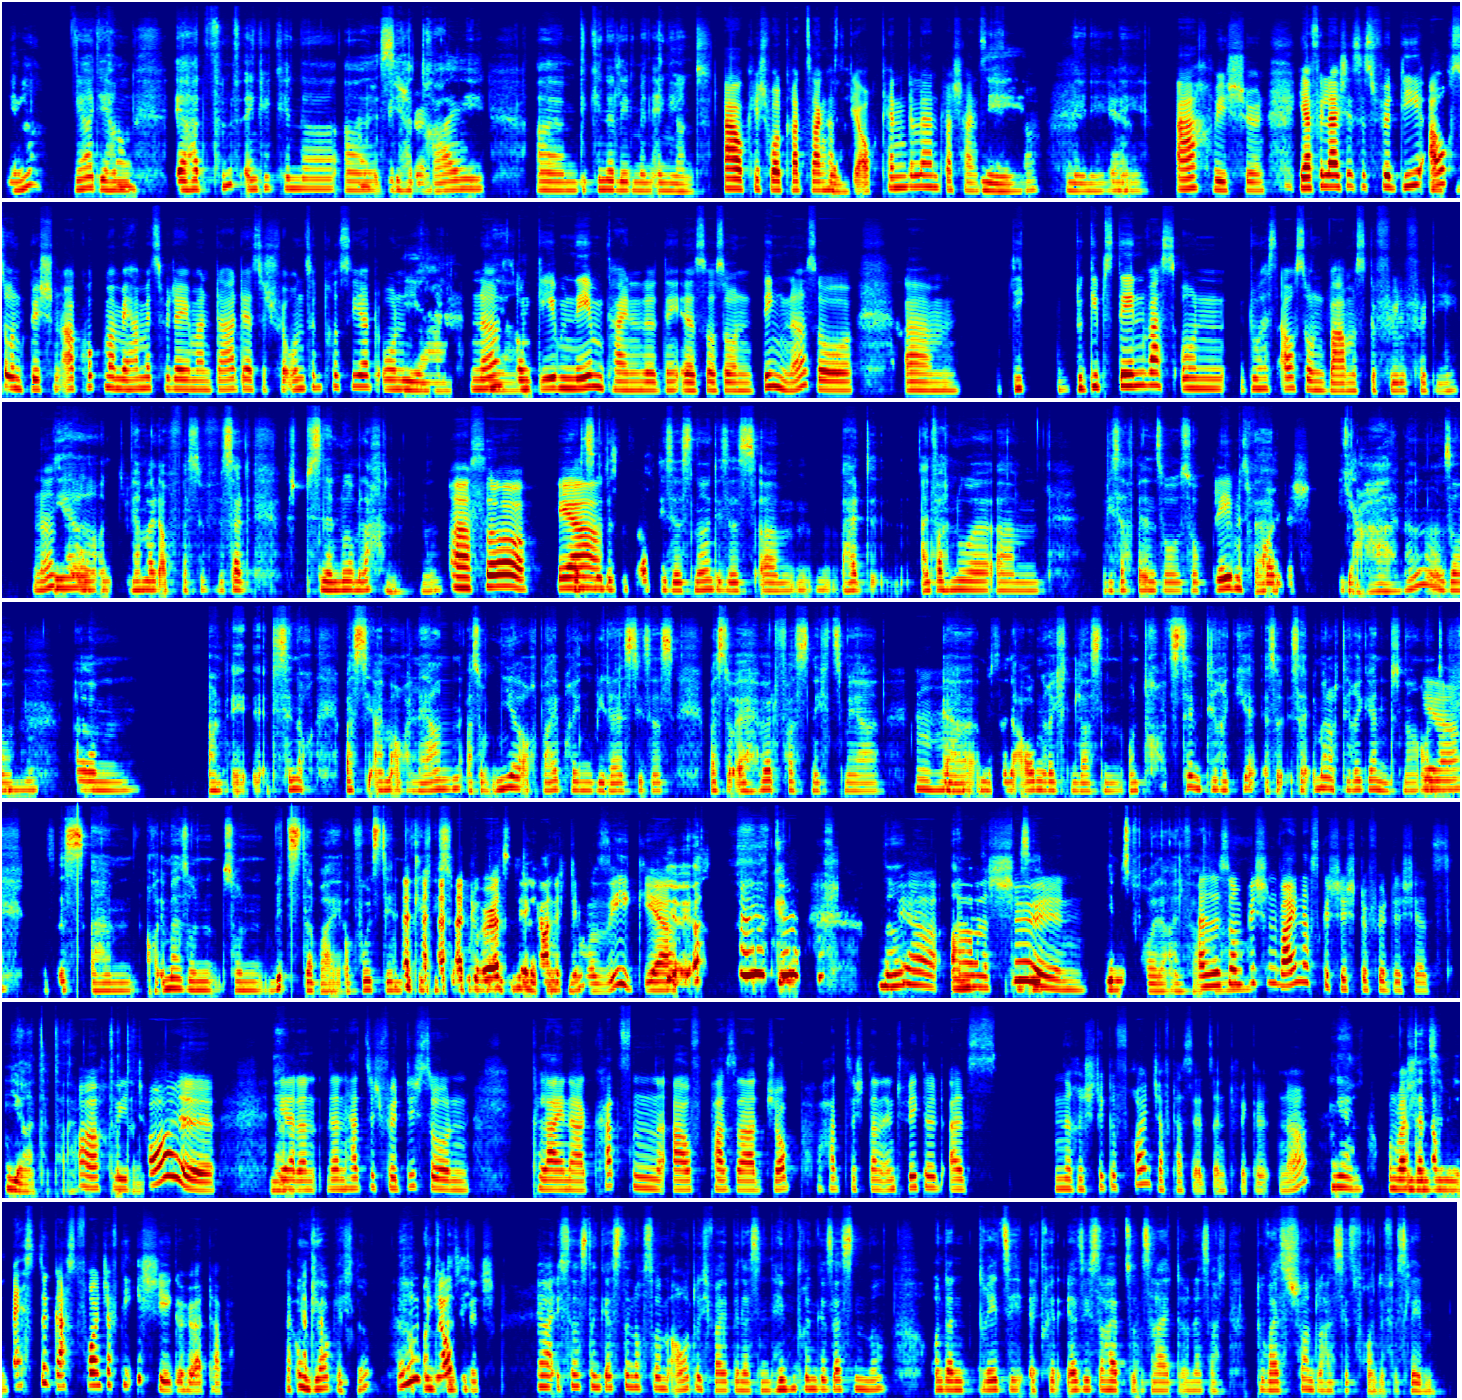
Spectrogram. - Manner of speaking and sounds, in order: other background noise; in English: "kinda"; laugh; laugh; chuckle; stressed: "ich"; giggle; tapping
- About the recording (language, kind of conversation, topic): German, podcast, Wer hat dir auf Reisen die größte Gastfreundschaft gezeigt?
